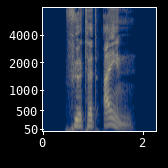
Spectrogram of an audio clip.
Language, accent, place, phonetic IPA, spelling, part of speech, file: German, Germany, Berlin, [ˌfyːɐ̯tət ˈaɪ̯n], führtet ein, verb, De-führtet ein.ogg
- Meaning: inflection of einführen: 1. second-person plural preterite 2. second-person plural subjunctive II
